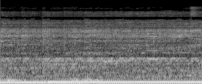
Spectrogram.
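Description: Loud electronic dance music played through a truck-mounted DJ speaker system, dominated by a deep sustained bass note that shifts pitch about half a second in.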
